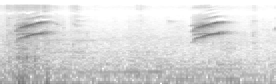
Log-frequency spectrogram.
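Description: Canary giving two bright, high chirps, each with a quick slurred sweep, spaced under two seconds apart; faint background hiss between them.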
